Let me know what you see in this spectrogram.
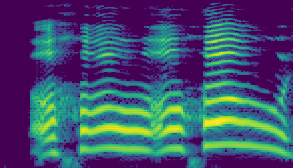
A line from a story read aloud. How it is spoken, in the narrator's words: he cried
